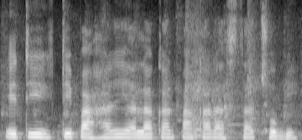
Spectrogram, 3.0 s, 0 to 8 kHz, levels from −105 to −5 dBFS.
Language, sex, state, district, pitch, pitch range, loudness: Bengali, female, West Bengal, Cooch Behar, 190 Hz, 180-200 Hz, -17 LUFS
